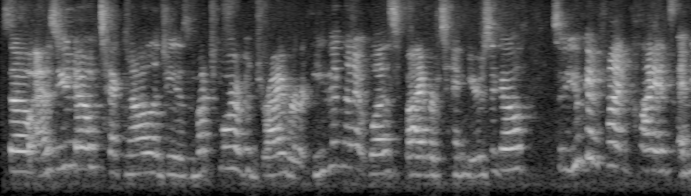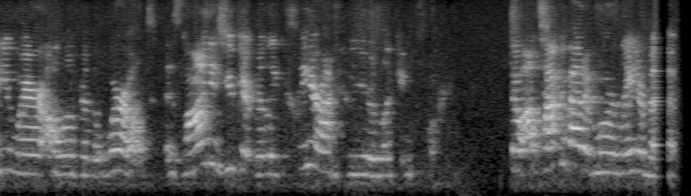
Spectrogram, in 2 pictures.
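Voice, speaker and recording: A woman in her forties gives a workshop presentation in a meeting room, earnest and encouraging, her voice slightly strained. It's high-pitched and fairly bright at normal speed. The mic is distant in an echoey room, with slight background noise.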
